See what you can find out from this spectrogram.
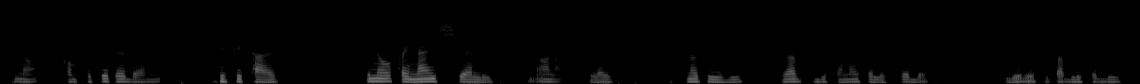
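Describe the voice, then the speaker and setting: A man's medium-pitched, dark and mellow voice at a moderate pace, monotone and flat, with long, frequent pauses and a dry, close sound with no echo. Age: 20s. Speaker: university student and author. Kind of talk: interview. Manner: hesitant, many fillers.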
